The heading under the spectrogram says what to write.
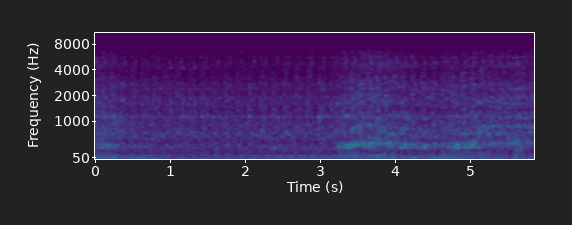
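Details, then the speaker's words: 2013 Hyundai Elantra with flashing check-engine light, idling: quiet idle with an uneven, lumpy beat that stumbles now and then; still misfiring, one cylinder dropping out. "Okay, still misfiring, no doubt about it. Definitely misfiring."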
